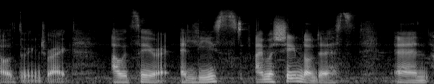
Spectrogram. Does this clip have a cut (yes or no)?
no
